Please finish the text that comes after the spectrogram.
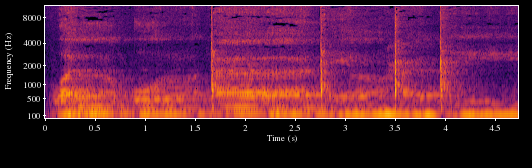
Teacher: Nah, rnya jangan lupa ditebalin. Rnya sukun jatuh setelah doma. Wal rnya dimonyongin, ditebelin.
